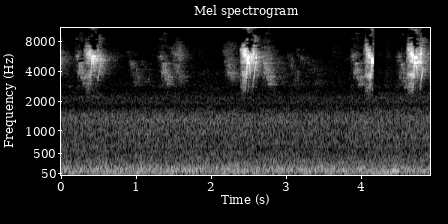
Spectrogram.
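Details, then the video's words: House sparrows at daybreak utter sparse, scattered chirps, a few louder notes standing out from quieter ones over a steady low hum. "Sparrows Singing"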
